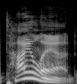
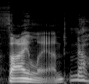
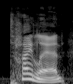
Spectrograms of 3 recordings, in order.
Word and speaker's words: Thailand: in this world Dateline Thailand am I saying that right you don't pronounce the H right it's not fine land okay I didn't think so Tyler in Thailand police auctioned off a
